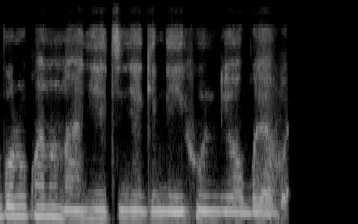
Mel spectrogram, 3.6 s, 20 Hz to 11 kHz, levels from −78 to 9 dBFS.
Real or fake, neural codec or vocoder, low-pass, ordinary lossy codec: fake; codec, 16 kHz, 4 kbps, FreqCodec, smaller model; 7.2 kHz; Opus, 16 kbps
